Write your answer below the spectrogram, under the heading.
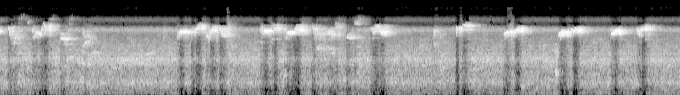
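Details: Crimson sunbird in sustained lively song, used as a tutor bird: a long string of high, thin squeaky notes and short twitters, loose at first, then arriving in regular bursts about every second.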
